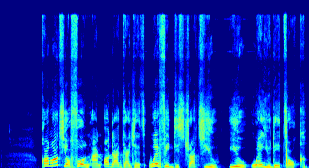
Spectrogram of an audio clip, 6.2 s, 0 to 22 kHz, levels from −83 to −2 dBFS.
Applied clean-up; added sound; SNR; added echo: none; none; none; none.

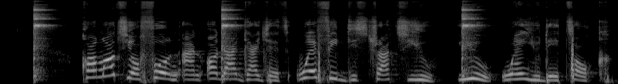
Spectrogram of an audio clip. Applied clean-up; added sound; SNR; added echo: none; Tambourine; 1 dB; none.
